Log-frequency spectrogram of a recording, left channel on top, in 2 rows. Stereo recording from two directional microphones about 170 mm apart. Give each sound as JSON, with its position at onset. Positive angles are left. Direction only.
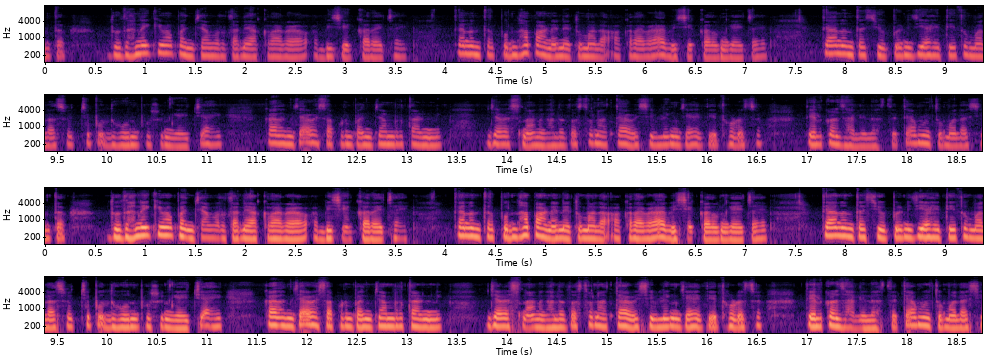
{"t": 0.1, "sound": "a woman's voice", "side_deg": -45}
